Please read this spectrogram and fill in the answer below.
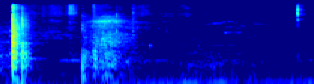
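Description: A sharp tap of a hand tool set down on a cutting mat, then, about half a second later, a short soft rustle of a torn paper strip being handled.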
